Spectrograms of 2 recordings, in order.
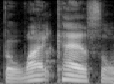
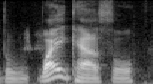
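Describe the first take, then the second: First: Matter-of-fact mock uncle answer; imitating uncle's explanation. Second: Slow, drawn-out questioning repeat; puzzled echo. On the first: Uncle clarifying the nickname to a puzzled relative, imitated matter-of-factly. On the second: Retold or imitated. Relative questioning the uncle's odd nickname, slow puzzled echo. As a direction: echo it slowly, as if baffled.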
